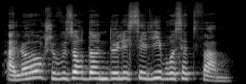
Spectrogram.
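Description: A calm, imposing nobleman who gives orders with grave, solemn slowness, as a woman reading the story puts him on. The voice sits a little above the reader's own, somewhat louder. He sounds steady and authoritative throughout. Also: high voice, voice pushed up. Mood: commanding.

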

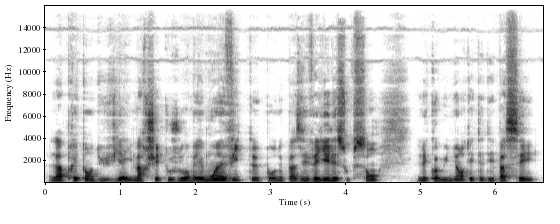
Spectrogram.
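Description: A man reading a classic novel aloud in a measured storytelling manner. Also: low voice. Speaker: audiobook narrator. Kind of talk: scripted literary narration.

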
